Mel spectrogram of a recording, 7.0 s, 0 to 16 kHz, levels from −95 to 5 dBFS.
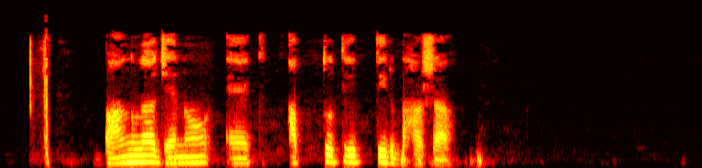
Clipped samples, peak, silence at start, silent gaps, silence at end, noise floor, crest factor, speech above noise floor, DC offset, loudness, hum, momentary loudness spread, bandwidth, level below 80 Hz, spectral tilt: under 0.1%; -2 dBFS; 0.4 s; none; 2.2 s; -85 dBFS; 20 dB; 68 dB; under 0.1%; -19 LUFS; none; 16 LU; 7.8 kHz; -54 dBFS; -5.5 dB/octave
